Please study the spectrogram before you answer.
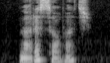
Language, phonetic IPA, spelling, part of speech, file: Polish, [ˌnarɨˈsɔvat͡ɕ], narysować, verb, LL-Q809 (pol)-narysować.wav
